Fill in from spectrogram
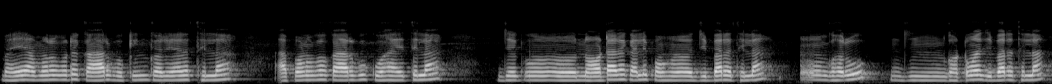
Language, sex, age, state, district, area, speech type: Odia, female, 30-45, Odisha, Kendujhar, urban, spontaneous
